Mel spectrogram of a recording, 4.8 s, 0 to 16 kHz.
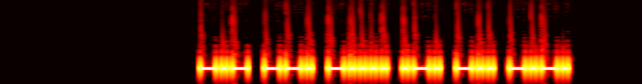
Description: Morse code, heard as a keyed tone, about 30 wpm, 700 Hz. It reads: KG6RDC
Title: USA Call Signs - 6 Characters - Repeated 2x - 30wpm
